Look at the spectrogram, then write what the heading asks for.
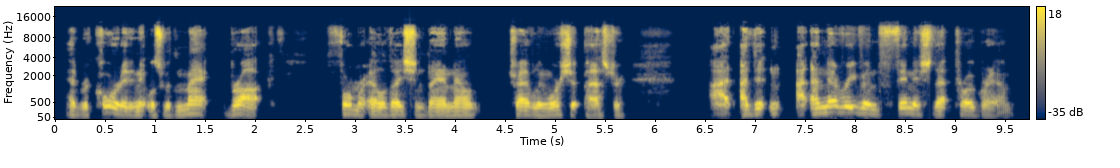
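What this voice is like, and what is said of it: Weird voice from a cold. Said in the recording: “I've got this really weird voice cold thing going”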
